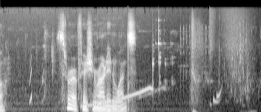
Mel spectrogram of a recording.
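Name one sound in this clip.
A fishing line is cast with a whoosh.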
